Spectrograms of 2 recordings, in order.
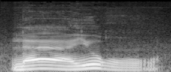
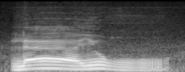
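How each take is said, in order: No difference in how they are said.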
